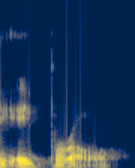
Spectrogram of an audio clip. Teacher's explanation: because the stress is on the first syllable ape the second syllable o is not stressed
